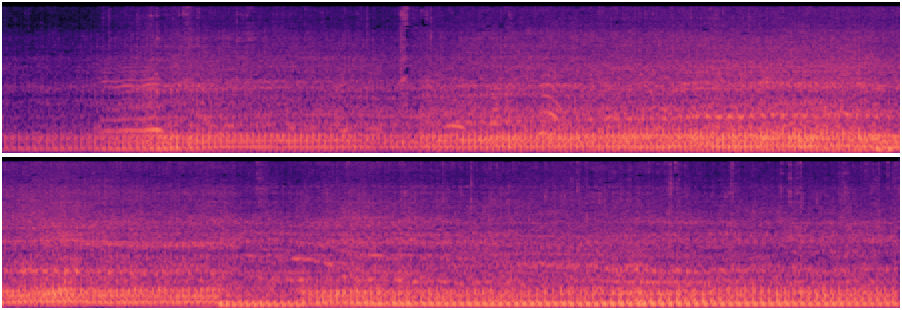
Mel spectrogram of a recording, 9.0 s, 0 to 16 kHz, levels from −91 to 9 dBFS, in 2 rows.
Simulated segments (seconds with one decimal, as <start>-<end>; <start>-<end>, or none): none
